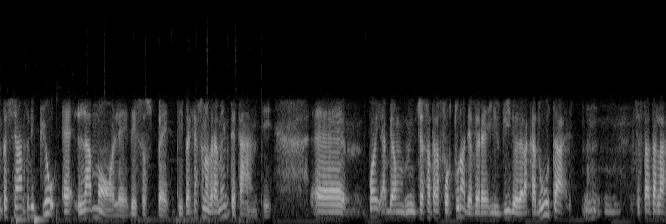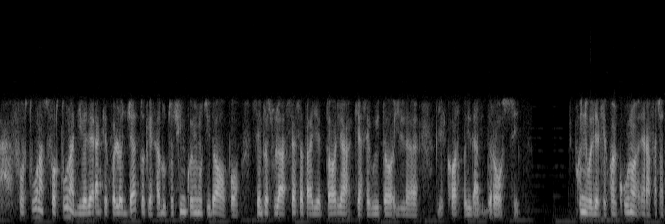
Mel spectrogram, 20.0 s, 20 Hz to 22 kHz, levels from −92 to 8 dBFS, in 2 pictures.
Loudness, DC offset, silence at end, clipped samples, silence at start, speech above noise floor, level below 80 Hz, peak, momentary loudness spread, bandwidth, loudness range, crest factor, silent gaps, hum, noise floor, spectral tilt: -31 LUFS; under 0.1%; 0 s; under 0.1%; 0 s; 44 dB; -72 dBFS; -10 dBFS; 10 LU; 9.4 kHz; 3 LU; 20 dB; none; none; -74 dBFS; -7 dB/octave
